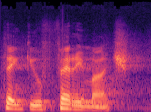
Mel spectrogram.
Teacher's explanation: the V is very much like F in this area of Netherlands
